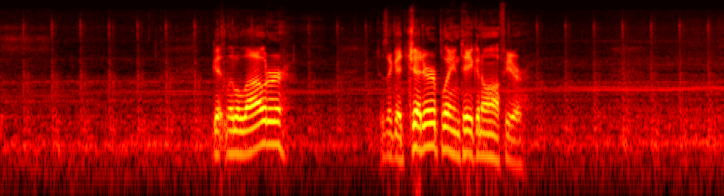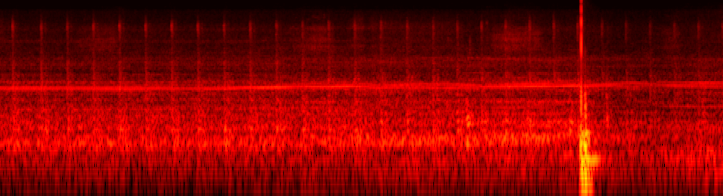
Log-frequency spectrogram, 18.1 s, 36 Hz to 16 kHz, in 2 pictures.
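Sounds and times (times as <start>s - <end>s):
heater blower whine: 0.0s - 18.0s
sharp knock: 16.3s - 16.6s.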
